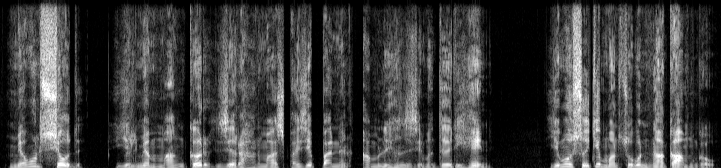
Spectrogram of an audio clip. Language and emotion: Kashmiri, angry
